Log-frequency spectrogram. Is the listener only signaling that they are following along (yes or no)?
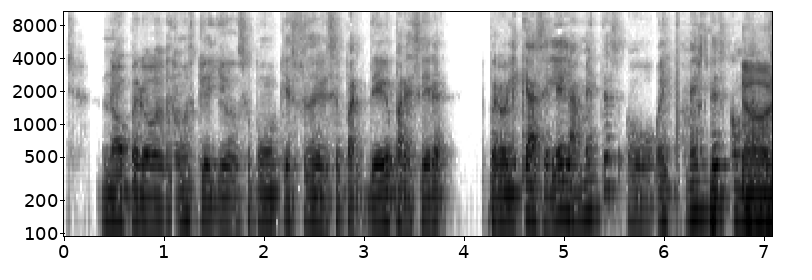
no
